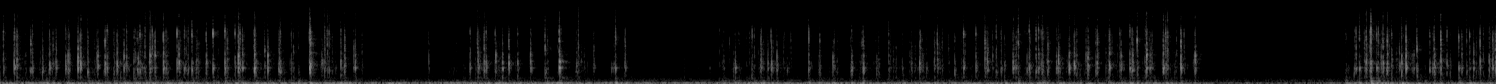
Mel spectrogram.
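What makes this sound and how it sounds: Fingertips type on a compact white and blue plastic wireless keyboard with round hexagonal honeycomb keycaps and a hollow body. The result is fast bursts of light, clicky, bright key taps, broken by short pauses near 4 and 6.5 seconds and a longer gap around 12 to 13.5 seconds. A steady low hum runs underneath throughout.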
